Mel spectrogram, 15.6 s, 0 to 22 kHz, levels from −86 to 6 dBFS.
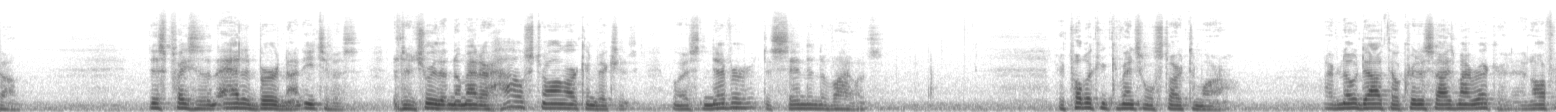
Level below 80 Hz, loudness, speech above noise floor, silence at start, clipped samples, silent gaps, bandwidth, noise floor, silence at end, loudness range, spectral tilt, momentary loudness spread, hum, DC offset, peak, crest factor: -62 dBFS; -28 LUFS; 23 dB; 0 s; under 0.1%; none; 12 kHz; -50 dBFS; 0 s; 6 LU; -7.5 dB/octave; 19 LU; none; under 0.1%; -12 dBFS; 18 dB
